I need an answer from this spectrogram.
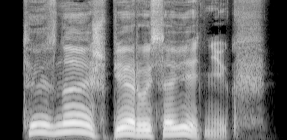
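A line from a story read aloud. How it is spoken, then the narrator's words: Lazy drawl. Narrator (Russian): лениво произнес он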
